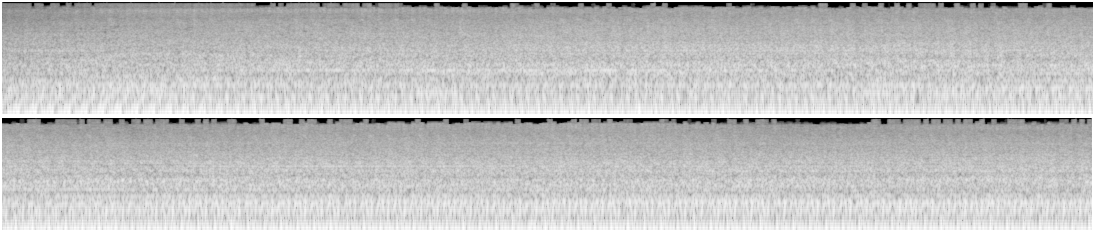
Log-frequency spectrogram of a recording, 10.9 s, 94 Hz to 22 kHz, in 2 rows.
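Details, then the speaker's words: Nissan 240SX S13 after replacing parts: a lumpy, uneven idle with a heavy shaking throb about four beats a second. The engine bounces, and it dies instantly when revved. Misfire cause unclear. "No, you see the engine shaking so much. Yep, there it goes again. Wow, this motor bounced."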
